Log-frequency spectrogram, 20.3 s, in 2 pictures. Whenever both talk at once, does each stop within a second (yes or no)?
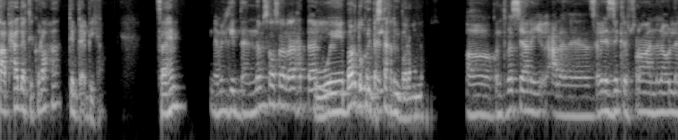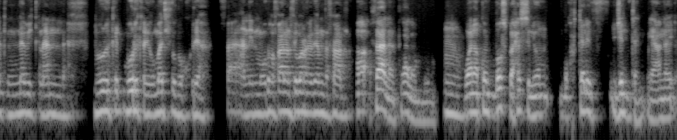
no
